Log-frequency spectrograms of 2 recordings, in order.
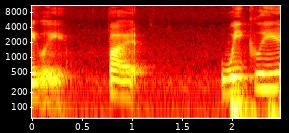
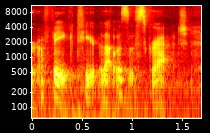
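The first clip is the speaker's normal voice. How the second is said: whispered, much lower aside; embarrassed aside; 9 semitones lower, 6 dB quieter than usual. Real, not acted. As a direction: brush off the tear under her breath. Embarrassed aside hiding a tear.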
